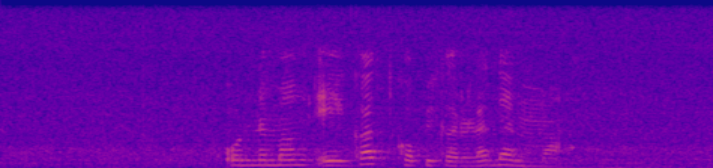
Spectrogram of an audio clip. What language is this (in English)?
Sinhala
